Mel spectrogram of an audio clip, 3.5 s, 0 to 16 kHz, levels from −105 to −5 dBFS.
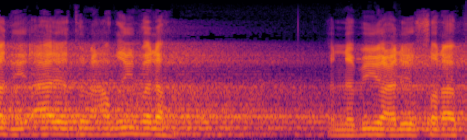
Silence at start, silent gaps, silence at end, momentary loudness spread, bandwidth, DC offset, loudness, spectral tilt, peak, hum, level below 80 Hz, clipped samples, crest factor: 0 s; none; 0 s; 14 LU; 12.5 kHz; under 0.1%; -27 LUFS; -3 dB/octave; -8 dBFS; none; -74 dBFS; under 0.1%; 22 dB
